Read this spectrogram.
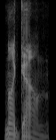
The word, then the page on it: nightgown: British English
